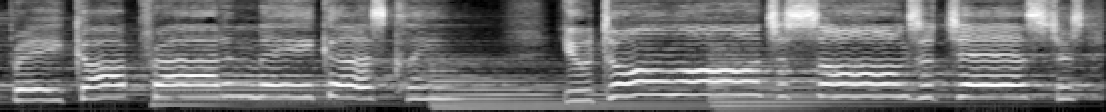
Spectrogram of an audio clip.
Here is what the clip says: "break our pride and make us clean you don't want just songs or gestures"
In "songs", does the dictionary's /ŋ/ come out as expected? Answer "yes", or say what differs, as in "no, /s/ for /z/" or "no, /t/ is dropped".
yes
